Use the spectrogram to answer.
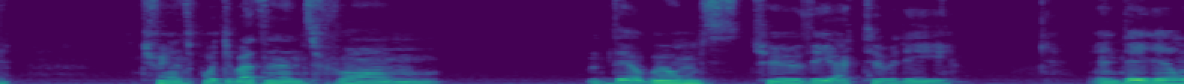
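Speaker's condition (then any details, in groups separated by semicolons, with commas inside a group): Quadriplegic cerebral palsy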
